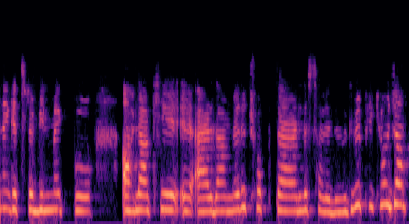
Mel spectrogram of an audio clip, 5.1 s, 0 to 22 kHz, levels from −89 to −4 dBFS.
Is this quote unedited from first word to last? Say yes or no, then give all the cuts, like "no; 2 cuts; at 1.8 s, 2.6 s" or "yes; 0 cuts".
yes; 0 cuts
